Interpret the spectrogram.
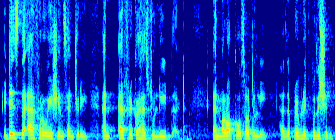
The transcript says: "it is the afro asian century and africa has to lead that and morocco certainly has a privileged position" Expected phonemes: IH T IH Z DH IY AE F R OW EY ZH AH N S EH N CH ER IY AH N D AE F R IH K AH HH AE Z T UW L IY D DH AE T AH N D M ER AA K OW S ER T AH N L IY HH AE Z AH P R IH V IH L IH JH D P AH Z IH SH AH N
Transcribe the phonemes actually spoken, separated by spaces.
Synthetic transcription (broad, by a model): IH T IH Z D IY AE F R OW EY SH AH N S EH N CH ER IY AH N D AE F R IH K AH HH AE Z T UW L IY D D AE T AH N D M ER AA K OW S ER T AH N L IY HH AE Z AH P R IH V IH L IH JH P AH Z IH SH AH N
